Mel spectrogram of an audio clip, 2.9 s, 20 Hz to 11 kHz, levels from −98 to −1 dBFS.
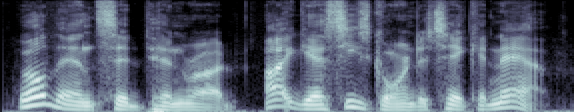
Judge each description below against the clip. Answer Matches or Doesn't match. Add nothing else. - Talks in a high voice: Doesn't match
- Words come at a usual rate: Doesn't match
